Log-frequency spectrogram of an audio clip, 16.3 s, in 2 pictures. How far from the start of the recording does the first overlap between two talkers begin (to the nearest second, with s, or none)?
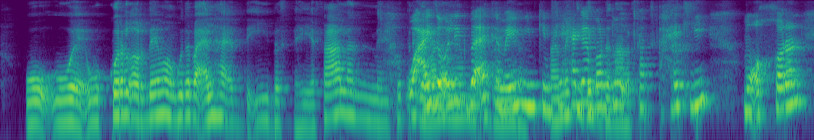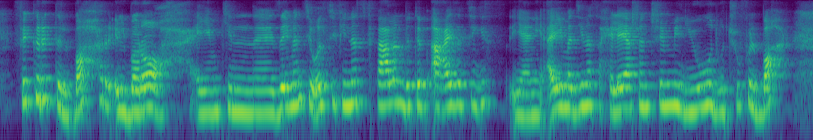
4 s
